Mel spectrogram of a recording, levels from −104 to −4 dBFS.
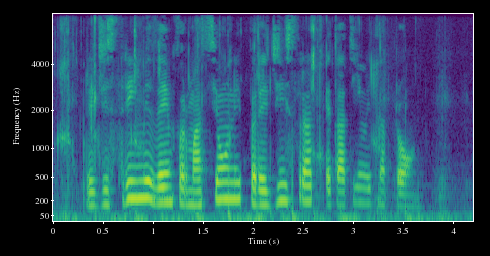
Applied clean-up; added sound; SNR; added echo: none; Chewing, mastication; 17 dB; none.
